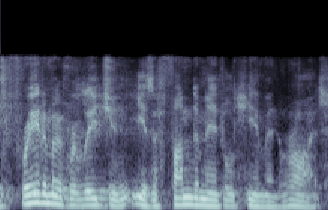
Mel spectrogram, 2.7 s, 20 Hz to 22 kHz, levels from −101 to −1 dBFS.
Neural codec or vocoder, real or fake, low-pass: codec, 16 kHz, 4 kbps, X-Codec, HuBERT features, trained on general audio; fake; 7.2 kHz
